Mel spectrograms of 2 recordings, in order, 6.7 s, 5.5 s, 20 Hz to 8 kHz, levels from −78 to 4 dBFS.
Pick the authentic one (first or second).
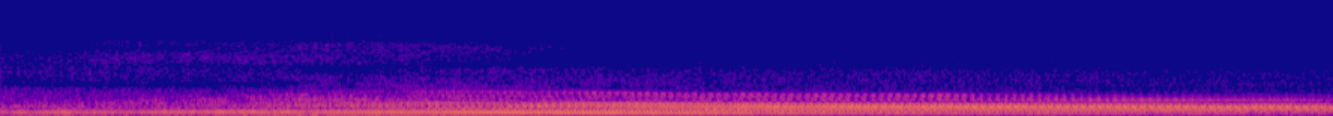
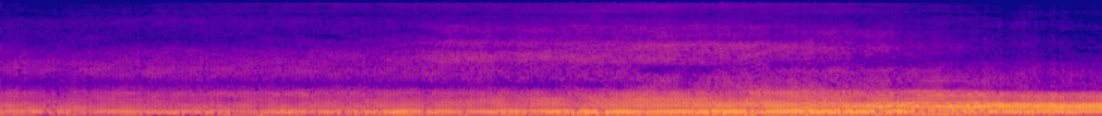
first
